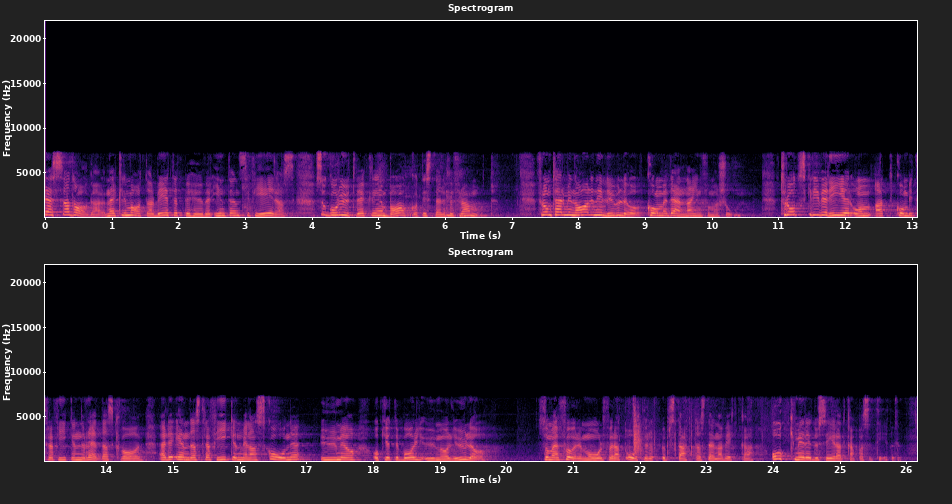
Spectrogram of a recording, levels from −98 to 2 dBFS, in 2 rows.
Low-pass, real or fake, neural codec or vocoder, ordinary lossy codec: 7.2 kHz; real; none; none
